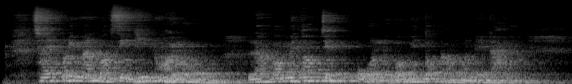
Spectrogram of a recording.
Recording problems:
room echo; strong; dies away in 1.1 s
off-mic speech; far

